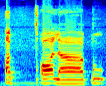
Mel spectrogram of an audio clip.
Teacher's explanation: طا بھی موٹا قاف بھی موٹا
